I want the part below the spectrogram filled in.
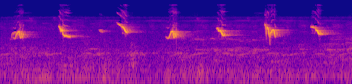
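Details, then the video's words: A steady series of seven downward-slurred whistles from a red-cowled cardinal, about one each second, sung for chicks over near silence. "cantoria de galo de campina para Filhotes - canto do galo de campina"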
